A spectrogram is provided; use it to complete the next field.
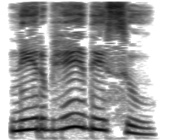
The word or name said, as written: ನಿರ್ಭೇದಿಸು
